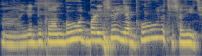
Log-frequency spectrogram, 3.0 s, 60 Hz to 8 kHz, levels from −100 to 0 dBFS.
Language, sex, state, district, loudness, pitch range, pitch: Garhwali, female, Uttarakhand, Tehri Garhwal, -22 LUFS, 190-250 Hz, 210 Hz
